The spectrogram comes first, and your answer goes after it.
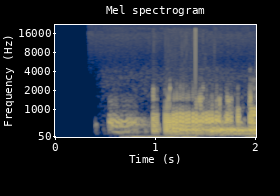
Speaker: hello boys and girls listen to the sound of my stomach growling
